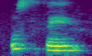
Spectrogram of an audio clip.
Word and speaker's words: usted: E esse demudo, ele é pronunciado em espanhol, sabe? Mas ele é pronunciado de uma forma leve e relajada, como a gente diz. Quase mudo, é quase mudo, mas não é mudo.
